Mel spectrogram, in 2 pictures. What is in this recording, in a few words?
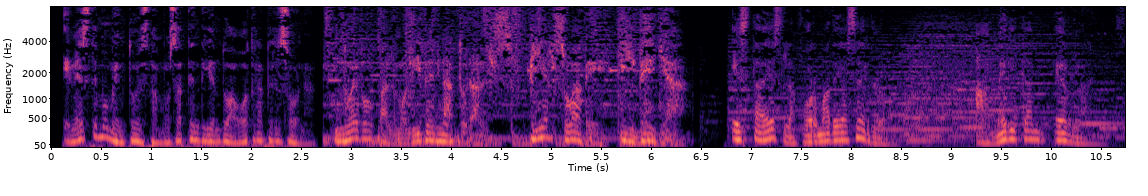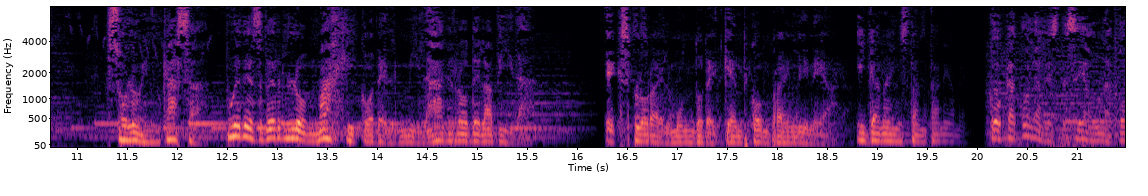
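Spanish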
